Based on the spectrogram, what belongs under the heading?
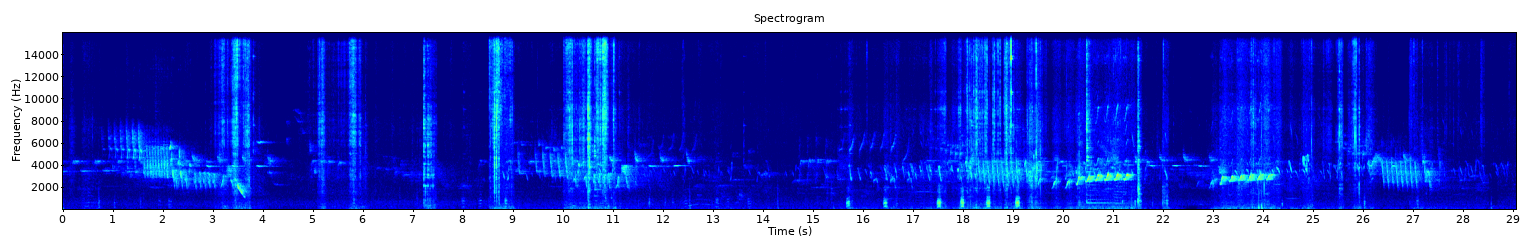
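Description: Birds chirping in several short runs of quick chirps, with scattered sharp clicks and taps in between.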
